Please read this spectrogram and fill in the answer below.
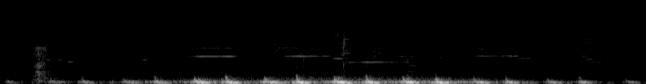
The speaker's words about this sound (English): I can't tell whether he's breathing or not. The old man's so skinny, so sick. Hear if his heart beats.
